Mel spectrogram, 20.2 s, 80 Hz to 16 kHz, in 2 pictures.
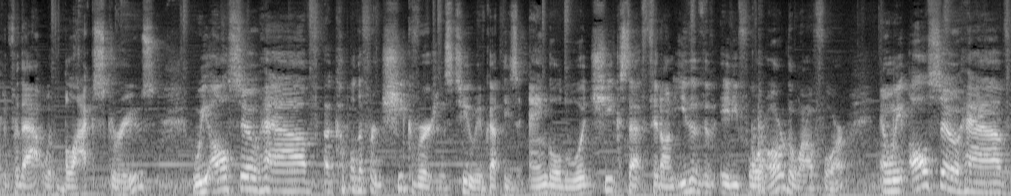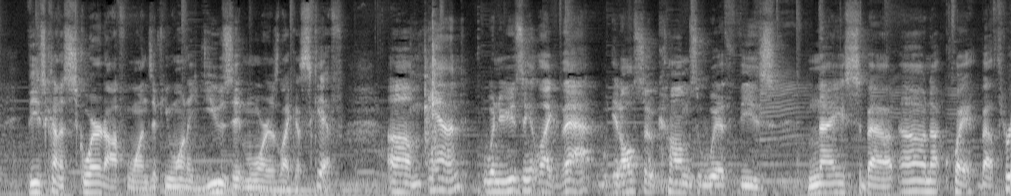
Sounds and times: Music: 0.0s - 20.2s
Speech: 0.0s - 20.2s.

